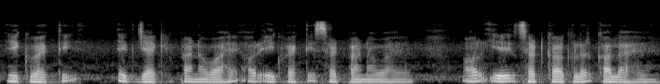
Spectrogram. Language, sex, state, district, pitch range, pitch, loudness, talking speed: Hindi, male, Bihar, Katihar, 115-135 Hz, 120 Hz, -19 LUFS, 190 wpm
